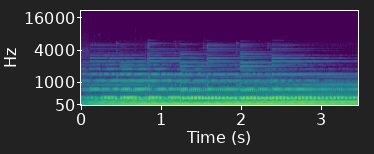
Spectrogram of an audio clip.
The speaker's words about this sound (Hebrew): עכשיו הדיאלוג יהיה בין גיטרה חשמלית וחצוצרה.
